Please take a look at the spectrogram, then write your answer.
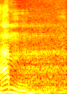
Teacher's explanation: suara yang keluar dari mim itu ketika kita mensukunkan am, nah itu suara itu dia akan berbelok ya, berbelok atau dia akan mengarah ke bagian khayshum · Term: huruf mim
